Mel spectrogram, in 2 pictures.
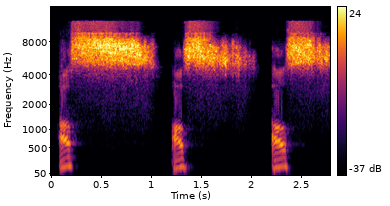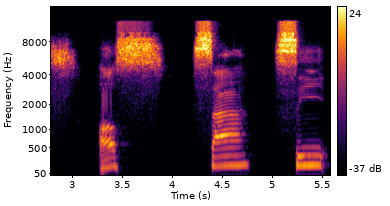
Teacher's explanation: safir ya, menghasilkan desis yang kuat yang keluar dari makhrajnya.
